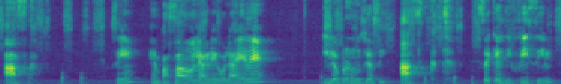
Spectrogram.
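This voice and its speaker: Slow, patient woman teaching a lesson. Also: medium pitch, fairly bright tone, a little hiss or hum. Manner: patient, repeats words slowly and checks in with students. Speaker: English teacher. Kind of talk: classroom lesson explaining pronunciation.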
